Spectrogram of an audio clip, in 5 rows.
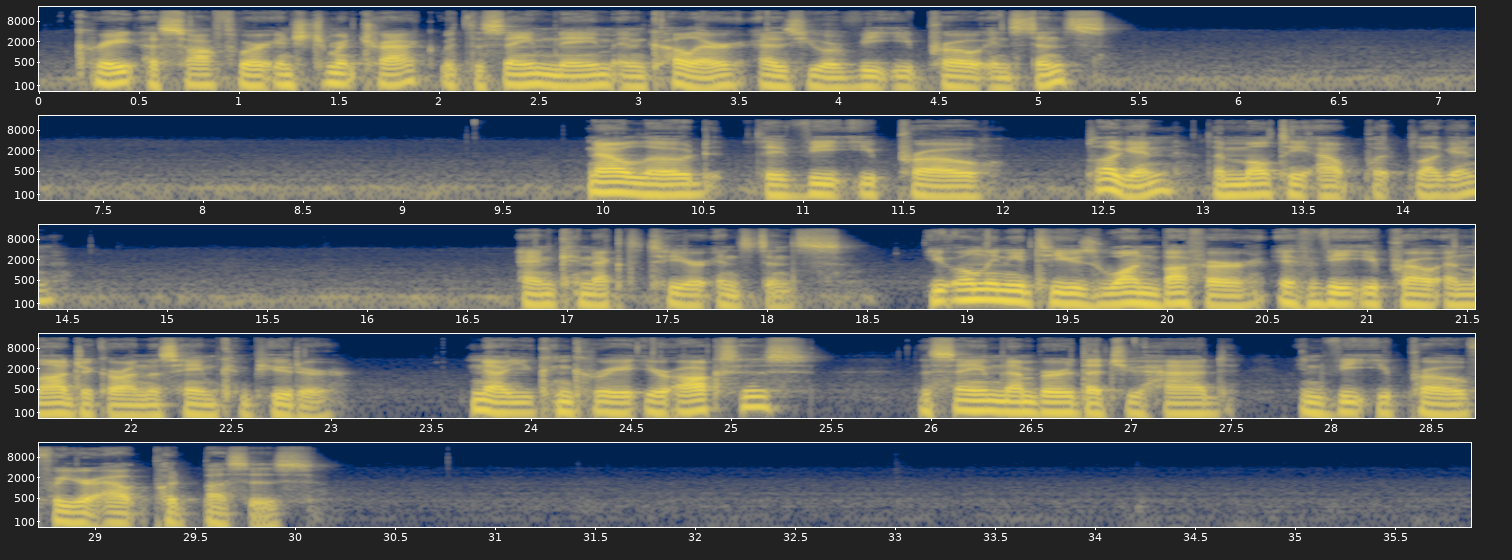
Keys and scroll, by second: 0.0 alt+super+s, 1.5 s, 1.9 Return, 2.8 alt+c, 5.3 alt+c, 18.9 super+w, 20.0 x, 25.6-35.2 typing.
